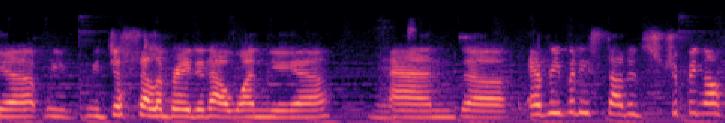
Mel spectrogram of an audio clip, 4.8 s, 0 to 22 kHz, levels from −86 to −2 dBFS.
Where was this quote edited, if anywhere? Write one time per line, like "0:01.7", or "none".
0:03.5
